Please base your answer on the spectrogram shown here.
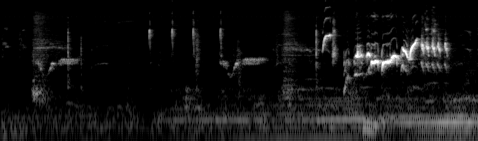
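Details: Agitated Bornean white-rumped shama amid natural forest sound: soft short whistles and sharp clicks at first, then a loud fast warbled, chattering phrase rising and falling in the second half, with a low hum beneath.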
